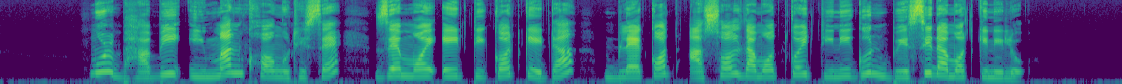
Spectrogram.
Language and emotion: Assamese, angry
